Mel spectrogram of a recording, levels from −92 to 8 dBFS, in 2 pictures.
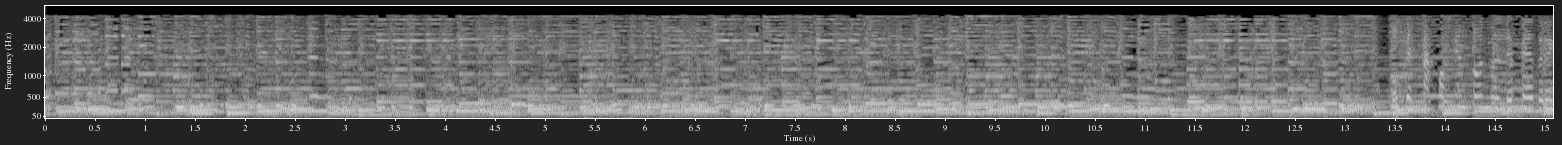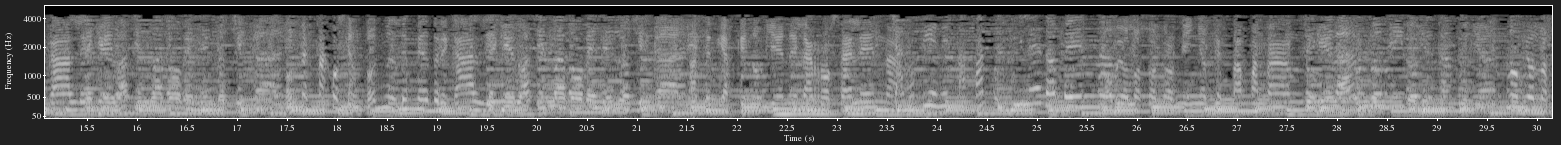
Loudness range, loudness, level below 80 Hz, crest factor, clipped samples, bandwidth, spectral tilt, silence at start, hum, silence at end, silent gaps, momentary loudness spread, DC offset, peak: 1 LU; -18 LUFS; -48 dBFS; 12 dB; under 0.1%; 4.5 kHz; -10.5 dB/octave; 0 s; none; 0 s; none; 3 LU; under 0.1%; -4 dBFS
